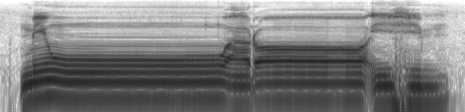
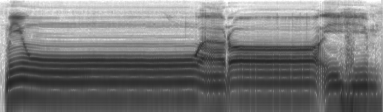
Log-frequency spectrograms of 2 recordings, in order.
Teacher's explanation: nunnya itu tidak dibaca langsung masuk huruf wawu. Min waraihim, dan bacanya agak didengungkan, agak lama. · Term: idgham bi gunnah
